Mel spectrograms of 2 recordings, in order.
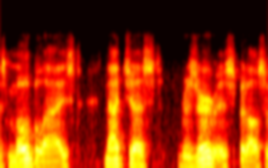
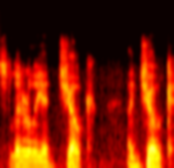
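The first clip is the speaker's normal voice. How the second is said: ordinary talk, nothing marked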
